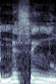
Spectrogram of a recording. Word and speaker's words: MSing: Dr. Gretchen is the founder and creator of The Missing Link, and missing in this case is spelled M-S-I-N-G.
